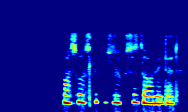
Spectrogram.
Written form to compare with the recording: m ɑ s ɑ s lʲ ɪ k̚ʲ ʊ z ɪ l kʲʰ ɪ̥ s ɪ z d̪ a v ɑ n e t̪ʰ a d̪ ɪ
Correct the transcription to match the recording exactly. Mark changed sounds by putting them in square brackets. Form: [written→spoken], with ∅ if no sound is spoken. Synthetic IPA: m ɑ s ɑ s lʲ ɪ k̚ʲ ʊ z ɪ l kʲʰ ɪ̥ s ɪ z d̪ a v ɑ [n→m] e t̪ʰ a d̪ ɪ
